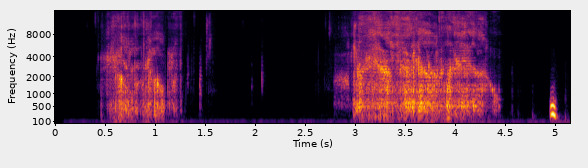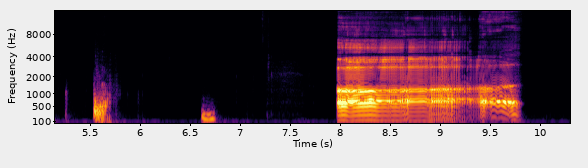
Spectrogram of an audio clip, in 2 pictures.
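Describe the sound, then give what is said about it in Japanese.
A long, loud burp rumbles near the end, following a few rough crunching bursts and brief wet clicks separated by silence. No one speaks. “ケツ穴にホーリーゲップ、ぶち込んでおきましたわ。”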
